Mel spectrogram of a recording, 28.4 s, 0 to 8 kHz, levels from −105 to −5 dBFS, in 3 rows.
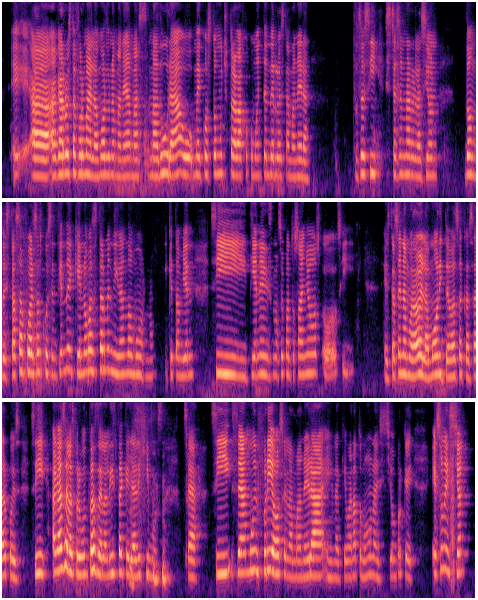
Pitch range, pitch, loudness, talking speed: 230-265 Hz, 250 Hz, -25 LUFS, 200 wpm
